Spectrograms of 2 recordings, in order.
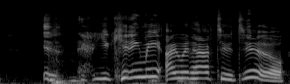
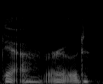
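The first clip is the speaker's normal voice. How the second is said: whisper; 13 semitones lower, 13 dB quieter than usual. Real, not acted. Agreeing quietly.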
